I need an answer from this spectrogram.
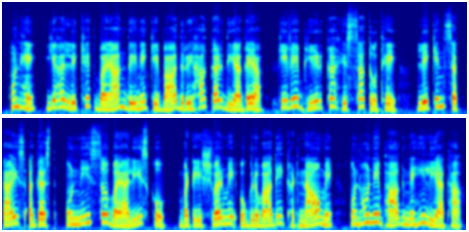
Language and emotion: Hindi, neutral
